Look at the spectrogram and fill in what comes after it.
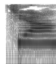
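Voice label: "jiang", Putonghua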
